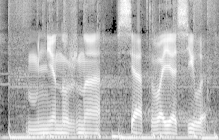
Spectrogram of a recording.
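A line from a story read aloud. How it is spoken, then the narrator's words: Slow speech. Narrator (Russian): медленно произнес некромант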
